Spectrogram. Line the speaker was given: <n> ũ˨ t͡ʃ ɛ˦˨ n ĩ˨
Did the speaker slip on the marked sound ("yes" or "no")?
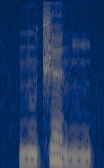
no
